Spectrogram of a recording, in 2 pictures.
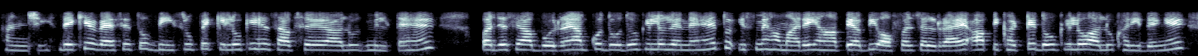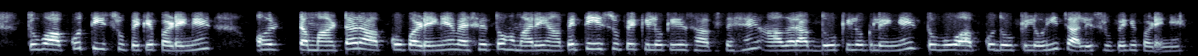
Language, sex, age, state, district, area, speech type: Hindi, male, 60+, Rajasthan, Jaipur, urban, conversation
